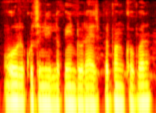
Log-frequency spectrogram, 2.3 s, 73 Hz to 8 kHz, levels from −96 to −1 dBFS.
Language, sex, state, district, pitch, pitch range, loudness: Hindi, male, Uttar Pradesh, Shamli, 115 Hz, 110-120 Hz, -15 LUFS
